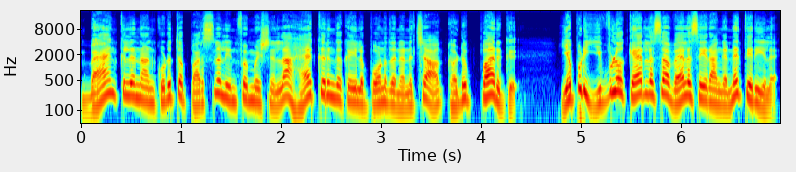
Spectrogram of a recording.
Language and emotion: Tamil, angry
